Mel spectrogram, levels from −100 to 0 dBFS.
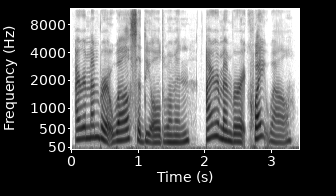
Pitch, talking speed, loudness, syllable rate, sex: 220 Hz, 230 wpm, -17 LUFS, 6.3 syllables/s, female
